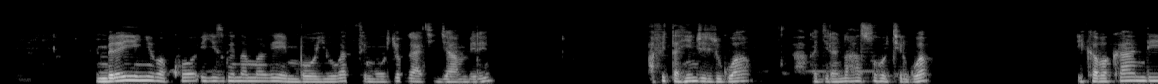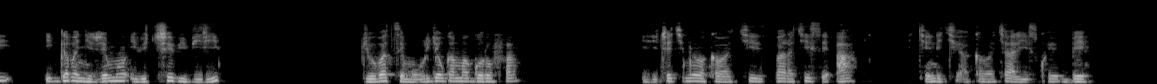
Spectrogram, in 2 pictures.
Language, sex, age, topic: Kinyarwanda, male, 36-49, finance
